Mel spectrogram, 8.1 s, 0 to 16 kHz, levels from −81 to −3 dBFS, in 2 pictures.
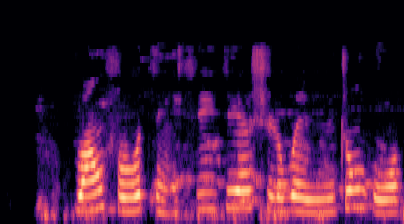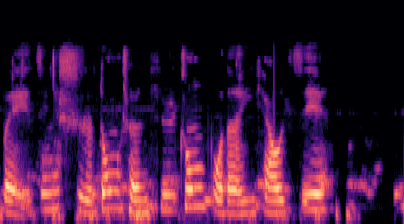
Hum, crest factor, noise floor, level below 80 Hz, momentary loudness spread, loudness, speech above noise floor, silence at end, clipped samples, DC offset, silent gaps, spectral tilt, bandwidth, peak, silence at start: none; 16 dB; -38 dBFS; -62 dBFS; 13 LU; -19 LUFS; 20 dB; 0 s; under 0.1%; under 0.1%; none; -5.5 dB/octave; 7.6 kHz; -2 dBFS; 0.35 s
